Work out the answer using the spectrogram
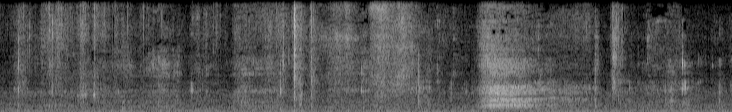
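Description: A person chewing a mouthful of pizza topped with crispy fried wonton chips, quietly, with a few soft clicks. There is a brief louder mouth noise about five seconds in, over a steady low hum.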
